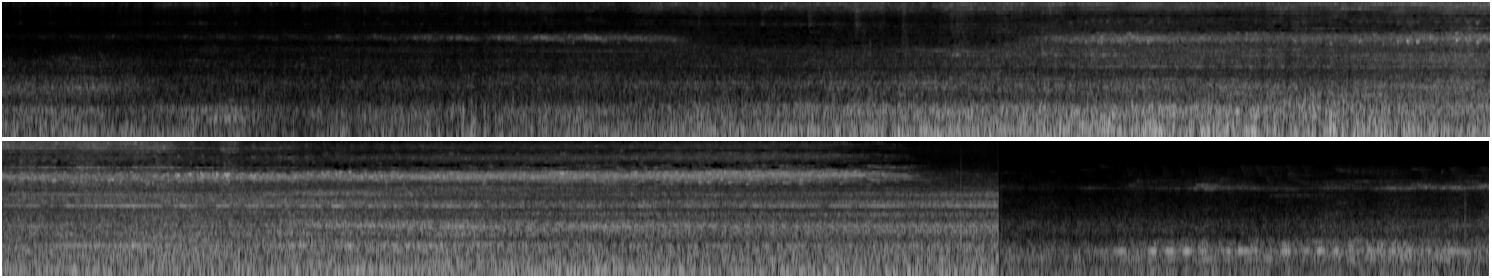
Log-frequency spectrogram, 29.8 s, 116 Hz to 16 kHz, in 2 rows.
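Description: A GWR Intercity Express Train runs through the station, growing louder as it comes in, with a dense rumble and a high, steady wheel squeal. The sound cuts off suddenly about 25 seconds in, leaving quieter sound beside empty track.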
